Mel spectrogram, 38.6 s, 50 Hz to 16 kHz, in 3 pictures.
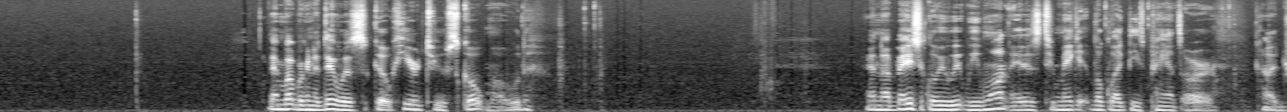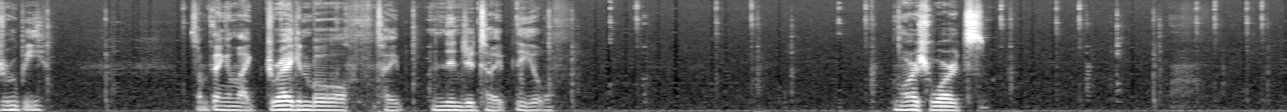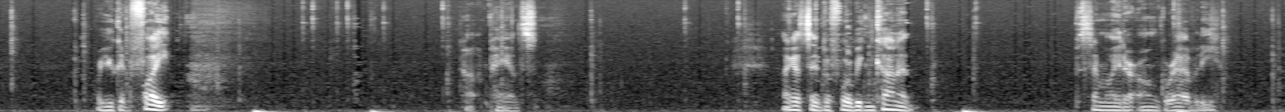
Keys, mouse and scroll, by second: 3.2 click, 3.3 click, 5.8 click, 5.9 click, 10.0 click, 11.3 click, 11.4 click, 12.2 click, 12.5 click, 12.7-13.3 scroll up 1, 13.3 middle click, 14.7 click, 16.2 click, 16.9 middle click, 17.1 middle click, 17.6 click, 18.3 middle click, 18.9 click, 20.3 click, 20.6 scroll down 1, 21.2 click, 21.8 middle click, 22.6 click, 23.4 click, 24.0 middle click, 24.8 click, 25.3 click, 25.4 click, 25.8 middle click, 27.9-28.5 scroll up 2, 28.7 shift+click, 28.8 shift+click, 29.1 shift+click, 29.2 shift+double click, 29.5 click, 30.3-30.7 scroll down 2, 30.7 middle click, 31.9-32.6 scroll up 2, 32.6 click, 33.6 click, 34.2 middle click, 34.8 click, 35.4 shift+click, 37.6-37.9 scroll down 2, 37.9 middle click.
